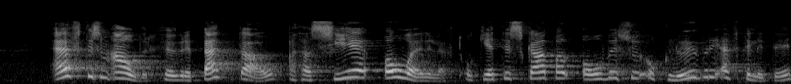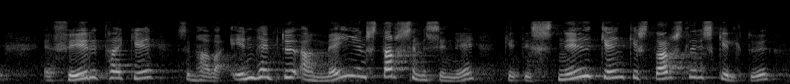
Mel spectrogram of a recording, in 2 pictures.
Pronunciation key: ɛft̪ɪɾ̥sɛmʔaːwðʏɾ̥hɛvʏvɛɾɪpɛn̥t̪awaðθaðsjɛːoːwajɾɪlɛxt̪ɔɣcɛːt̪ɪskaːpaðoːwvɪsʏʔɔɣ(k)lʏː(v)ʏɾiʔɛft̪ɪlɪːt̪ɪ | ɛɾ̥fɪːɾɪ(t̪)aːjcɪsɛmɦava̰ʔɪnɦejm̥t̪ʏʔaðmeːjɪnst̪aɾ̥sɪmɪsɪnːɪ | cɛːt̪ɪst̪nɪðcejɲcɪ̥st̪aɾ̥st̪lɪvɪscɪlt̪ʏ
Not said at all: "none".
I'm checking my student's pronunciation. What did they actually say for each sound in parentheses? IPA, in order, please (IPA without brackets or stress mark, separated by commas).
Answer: k, v, t̪ʰ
